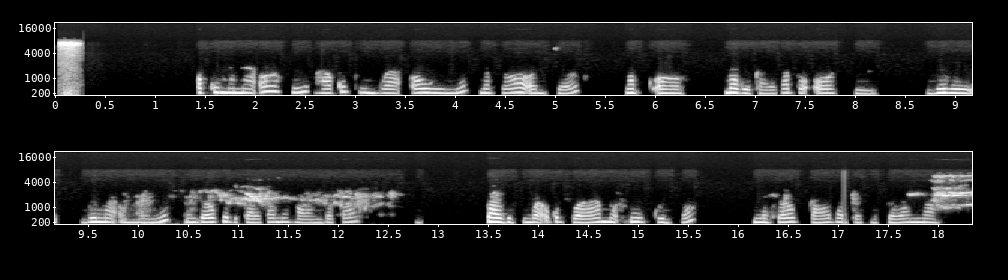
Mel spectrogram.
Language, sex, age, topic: Oshiwambo, female, 18-24, agriculture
